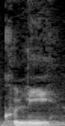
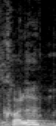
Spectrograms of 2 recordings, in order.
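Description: First: The name ends in a long e sound. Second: The name ends in a short e sound. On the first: "Accent aigu auf dem E, also Collet, ein langes E" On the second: "in Berlin ist es meistens Kolle"

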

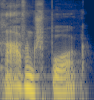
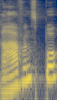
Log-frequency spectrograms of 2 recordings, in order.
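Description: First: The name is said in local Swabian accent. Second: The name is said in standard German. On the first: The speaker calls it right. "er hat den oberschwäbischen Slang schon drauf" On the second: The speaker calls it wrong. "nicht Ravensburg"

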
